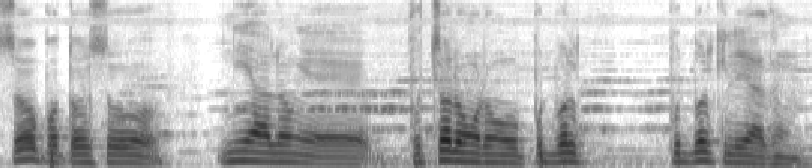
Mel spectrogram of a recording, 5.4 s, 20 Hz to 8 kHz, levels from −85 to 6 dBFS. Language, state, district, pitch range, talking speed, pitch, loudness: Nyishi, Arunachal Pradesh, Papum Pare, 120-150 Hz, 135 wpm, 140 Hz, -20 LUFS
